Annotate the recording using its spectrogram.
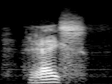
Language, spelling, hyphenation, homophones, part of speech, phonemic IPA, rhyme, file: Dutch, reis, reis, rijs / Rijs, noun / verb, /rɛi̯s/, -ɛi̯s, Nl-reis.ogg
- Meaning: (noun) 1. travel 2. trip, tour; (verb) inflection of reizen: 1. first-person singular present indicative 2. second-person singular present indicative 3. imperative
